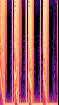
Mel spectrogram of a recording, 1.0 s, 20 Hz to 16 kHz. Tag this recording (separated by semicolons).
game; 8; SFX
